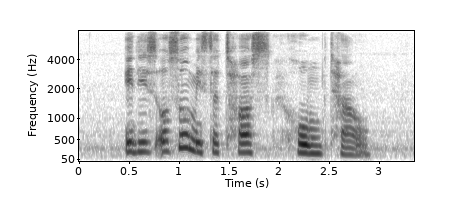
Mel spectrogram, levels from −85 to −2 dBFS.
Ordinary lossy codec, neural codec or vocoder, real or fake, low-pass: none; none; real; none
